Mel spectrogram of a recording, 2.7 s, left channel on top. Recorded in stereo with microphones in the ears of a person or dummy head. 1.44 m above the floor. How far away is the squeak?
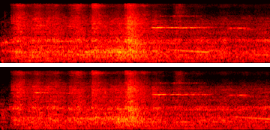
About 0.8 m.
